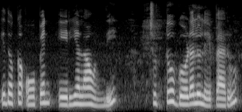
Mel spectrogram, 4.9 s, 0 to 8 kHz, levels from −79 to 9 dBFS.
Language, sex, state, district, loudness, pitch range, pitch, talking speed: Telugu, female, Telangana, Hyderabad, -15 LUFS, 200-255 Hz, 225 Hz, 110 wpm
